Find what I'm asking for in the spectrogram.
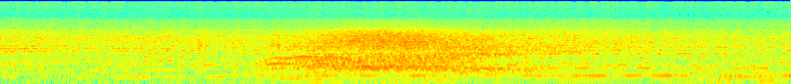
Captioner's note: shouts of olé!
